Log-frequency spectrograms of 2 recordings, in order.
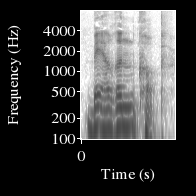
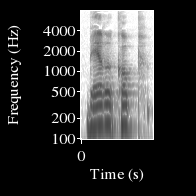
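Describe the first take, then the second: First: There is an n sound before kopp. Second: There is no n sound before kopp. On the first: This mixes a standard German form into the dialect. The speaker calls it wrong. "aber nicht Bärenkopp. Da ist ein hochdeutscher Begriff drin" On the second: This is the pure dialect form. The speaker calls it right. "Bärekopp ist ein Ausdruck für einen Wanderweg"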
